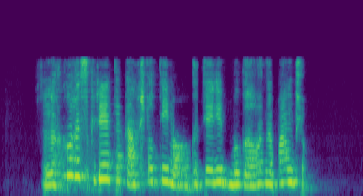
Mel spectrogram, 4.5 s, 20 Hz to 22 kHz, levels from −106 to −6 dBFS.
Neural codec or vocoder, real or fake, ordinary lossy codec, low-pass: codec, 44.1 kHz, 1.7 kbps, Pupu-Codec; fake; none; 7.2 kHz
